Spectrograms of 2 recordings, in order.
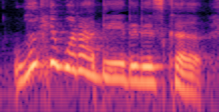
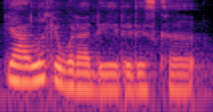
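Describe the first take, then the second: First: Louder, higher, stressing "at"; louder, higher repeat. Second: Said in the usual way. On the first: Real, not acted.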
